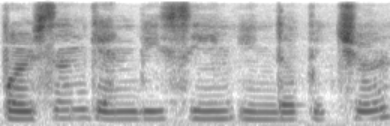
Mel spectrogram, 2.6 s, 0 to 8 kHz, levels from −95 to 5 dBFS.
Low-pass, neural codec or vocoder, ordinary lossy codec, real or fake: 7.2 kHz; none; none; real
